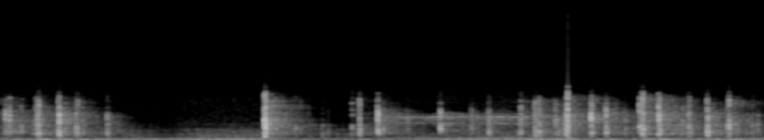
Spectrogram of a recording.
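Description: Rapid computer keyboard typing while code is entered for a Java database project, a steady run of close, crisp key clicks with brief pauses and a few louder keystrokes, no talking.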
